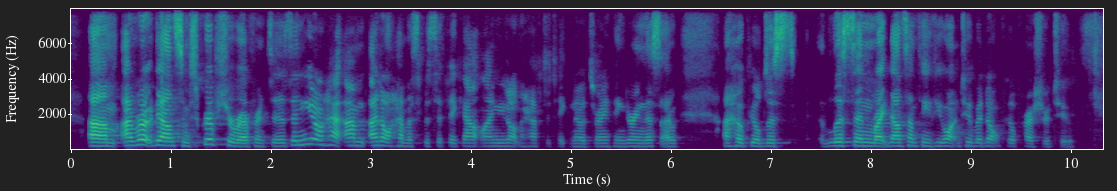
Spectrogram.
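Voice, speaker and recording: A very fast woman's voice at medium pitch with a Southern US accent, ordinary pitch variation and big swings in loudness, in a very clean recording with a silent background and a dry, close sound with no echo. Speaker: ministry wife, conference speaker. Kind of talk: talk to women's group. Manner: casual, heartfelt.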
